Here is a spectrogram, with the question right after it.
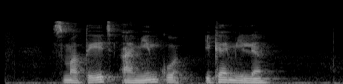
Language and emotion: Russian, neutral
